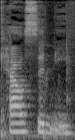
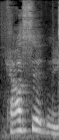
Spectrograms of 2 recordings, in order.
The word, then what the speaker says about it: Chalcedony: somebody said it's pronounced Chalcedony. Chalcedony.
